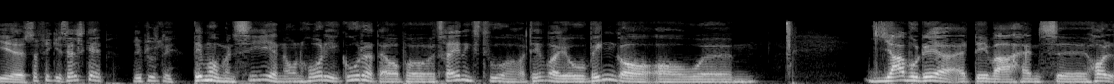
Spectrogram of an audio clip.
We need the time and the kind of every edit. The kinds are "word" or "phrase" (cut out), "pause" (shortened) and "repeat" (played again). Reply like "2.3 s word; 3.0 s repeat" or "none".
none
